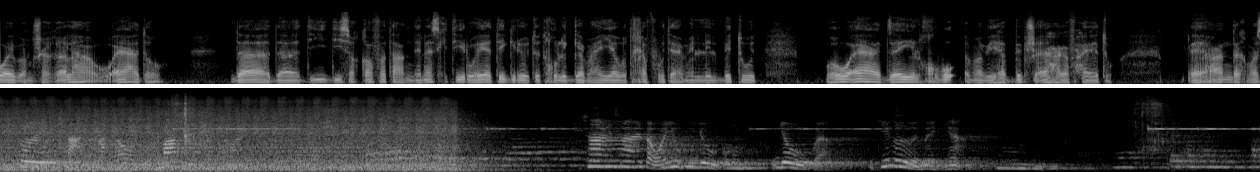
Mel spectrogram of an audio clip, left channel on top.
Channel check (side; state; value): both; different; correlation -0.01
